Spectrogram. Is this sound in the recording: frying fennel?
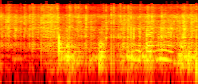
yes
